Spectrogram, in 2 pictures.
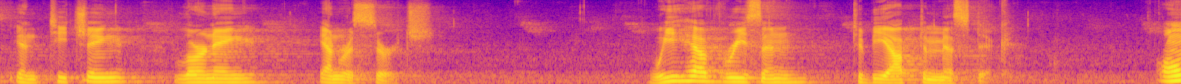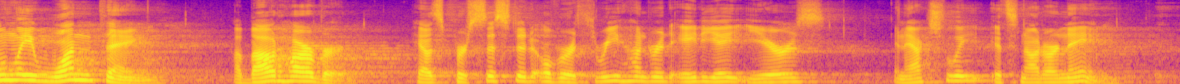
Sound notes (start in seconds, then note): none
